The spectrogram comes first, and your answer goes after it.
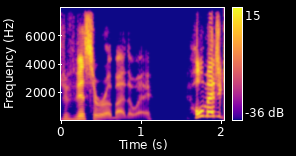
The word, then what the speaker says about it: Viscera: It is pronounced viscera, by the way.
